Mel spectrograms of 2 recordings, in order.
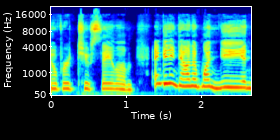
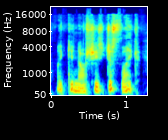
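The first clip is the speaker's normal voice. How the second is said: normal talking voice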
